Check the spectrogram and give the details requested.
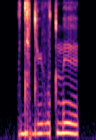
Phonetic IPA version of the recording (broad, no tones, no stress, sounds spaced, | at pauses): dʲ ʊ d y v ʊ t m ɪ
